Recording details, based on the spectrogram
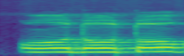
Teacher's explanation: ओ और औ का उच्चारण स्थान क्या होगा? कंठोष्ठ होगा।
